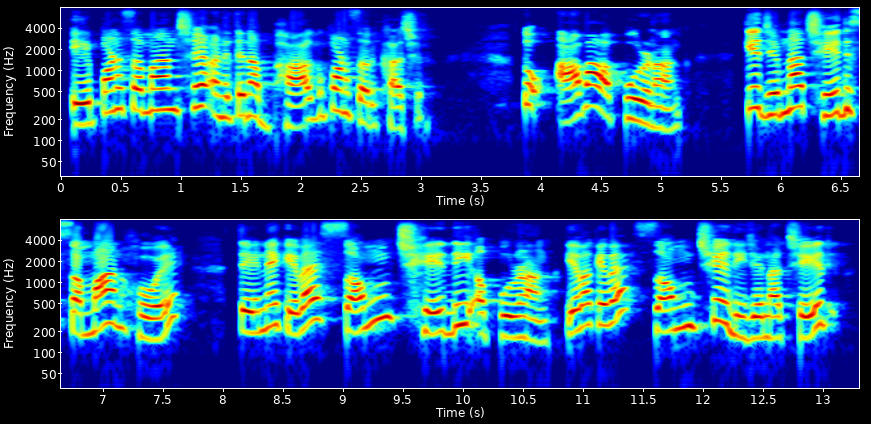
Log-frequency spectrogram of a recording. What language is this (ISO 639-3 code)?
guj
